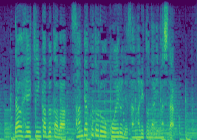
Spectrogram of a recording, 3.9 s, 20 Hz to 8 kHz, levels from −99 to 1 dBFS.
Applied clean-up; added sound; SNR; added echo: none; Wind instrument, woodwind instrument; 20 dB; none.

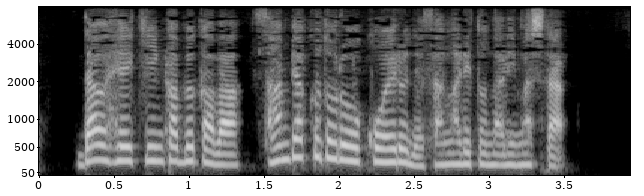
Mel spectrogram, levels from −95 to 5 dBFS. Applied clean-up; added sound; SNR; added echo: neural mask model Resemble Enhance denoiser.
